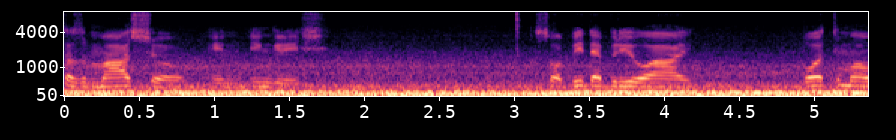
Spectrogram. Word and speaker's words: Marshall: I used to read Marshall as Mashallah. I don't know why I did that, because Mashallah is actually an Arabic word, which I think says God bless you, something like that. Actually it's pronounced as Marshall in English.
